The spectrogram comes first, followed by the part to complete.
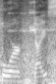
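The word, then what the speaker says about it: Fordyce: one is called the four dice kind of like four dice that's how you pronounce it but recently we had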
